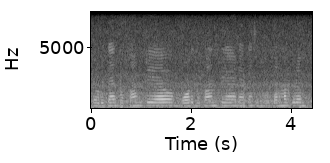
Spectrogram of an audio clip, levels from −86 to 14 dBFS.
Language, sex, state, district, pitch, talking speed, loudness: Odia, female, Odisha, Sambalpur, 245 Hz, 120 wpm, -16 LUFS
